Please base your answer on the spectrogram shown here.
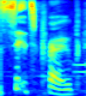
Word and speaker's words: Sitzprobe: part of the process which is called the sits probe. Did I pronounce it correctly? You did. And what is a sits probe, Simon?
